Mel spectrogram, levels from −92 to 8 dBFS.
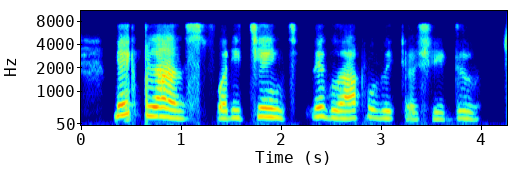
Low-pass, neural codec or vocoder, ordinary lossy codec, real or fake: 7.2 kHz; codec, 16 kHz, 2 kbps, FreqCodec, smaller model; none; fake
